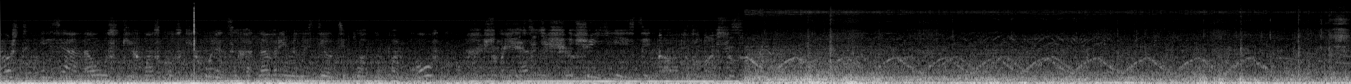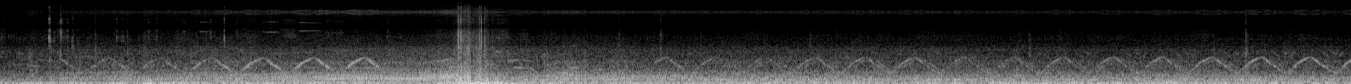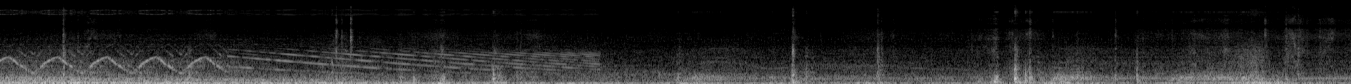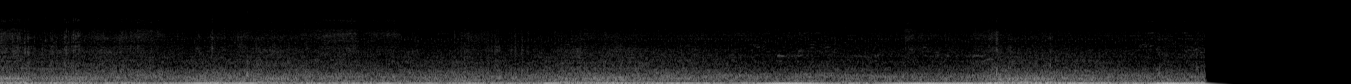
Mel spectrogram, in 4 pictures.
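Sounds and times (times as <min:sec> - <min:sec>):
road and engine noise: 0:00.0 - 0:52.6
emergency siren yelping: 0:07.4 - 0:33.8.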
